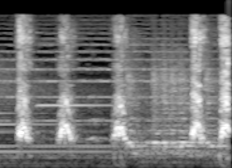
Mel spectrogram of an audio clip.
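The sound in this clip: A dog barks about five times in short, sharp bursts, spaced unevenly, over a steady droning tonal background.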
